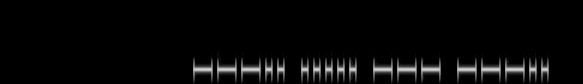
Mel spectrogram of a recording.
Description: Morse code, heard as a keyed tone, about 24 wpm, 700 Hz. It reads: 85O8
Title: Speed-Racing - Four Letter-Number Combinations - 20wpm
